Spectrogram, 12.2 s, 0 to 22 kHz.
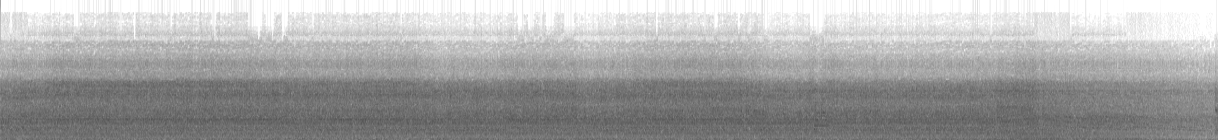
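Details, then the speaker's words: John Deere 5067E tractor, 30 hours, after tightening loose intercooler/turbo boost hose clamps that leaked boost; steady even diesel roar with no hiss or turbo whistle; normal running. "Probably won't hear the turbo whistle like we did when it was pulling before, but it's going to have more horsepower, I guarantee it, because it's going to get all the boost."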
